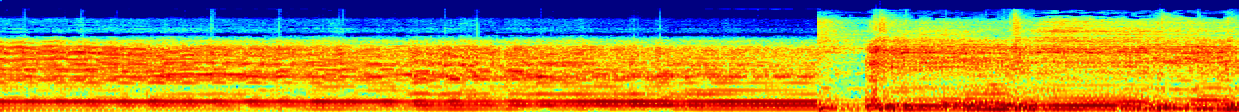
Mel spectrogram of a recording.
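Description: Distorted electric guitar holding a sustained chord that rings out steadily. About four seconds in it cuts off abruptly, replaced by different, busier guitar playing.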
